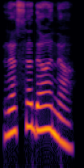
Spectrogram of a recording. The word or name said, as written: ರಸದಾನ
